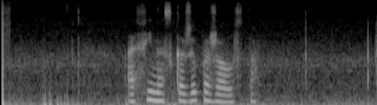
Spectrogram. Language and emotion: Russian, neutral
